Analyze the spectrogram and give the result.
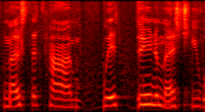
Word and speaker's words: dunamis: And this word is pronounced in the Greek dunamis, and it's a very important word.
